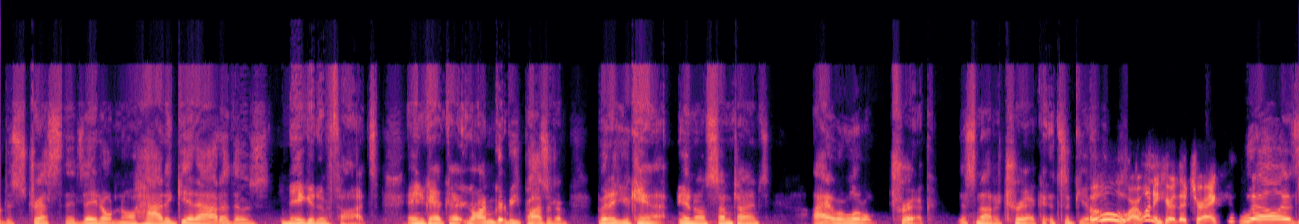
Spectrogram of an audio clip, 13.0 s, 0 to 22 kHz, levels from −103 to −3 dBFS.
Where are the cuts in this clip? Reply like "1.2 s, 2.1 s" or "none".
none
